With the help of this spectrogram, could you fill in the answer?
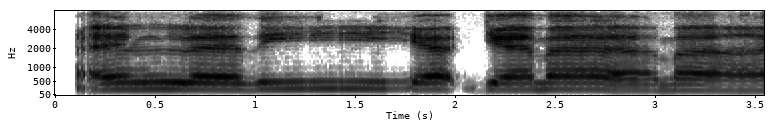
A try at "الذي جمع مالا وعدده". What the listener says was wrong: ஜமா இல்ல. ஜமா الذي جمع ماله. الذي جمع அந்த தொண்டையில வரணும். ஜமான்னு வரக்கூடாது. ஜமஅ மாலஹு.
